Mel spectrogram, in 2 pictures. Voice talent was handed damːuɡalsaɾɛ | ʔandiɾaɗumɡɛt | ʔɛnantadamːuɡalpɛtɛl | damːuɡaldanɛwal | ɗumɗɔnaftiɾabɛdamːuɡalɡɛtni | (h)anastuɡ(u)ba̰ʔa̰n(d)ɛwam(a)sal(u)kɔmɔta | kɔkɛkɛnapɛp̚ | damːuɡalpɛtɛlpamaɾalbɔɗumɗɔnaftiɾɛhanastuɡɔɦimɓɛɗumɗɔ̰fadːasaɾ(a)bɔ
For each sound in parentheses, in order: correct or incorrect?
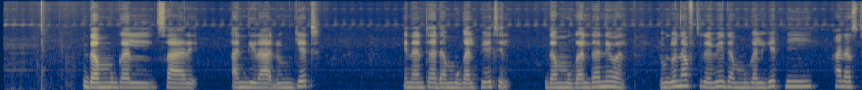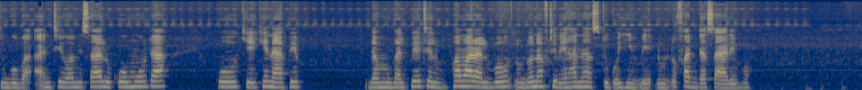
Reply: correct, incorrect, incorrect, incorrect, correct, incorrect

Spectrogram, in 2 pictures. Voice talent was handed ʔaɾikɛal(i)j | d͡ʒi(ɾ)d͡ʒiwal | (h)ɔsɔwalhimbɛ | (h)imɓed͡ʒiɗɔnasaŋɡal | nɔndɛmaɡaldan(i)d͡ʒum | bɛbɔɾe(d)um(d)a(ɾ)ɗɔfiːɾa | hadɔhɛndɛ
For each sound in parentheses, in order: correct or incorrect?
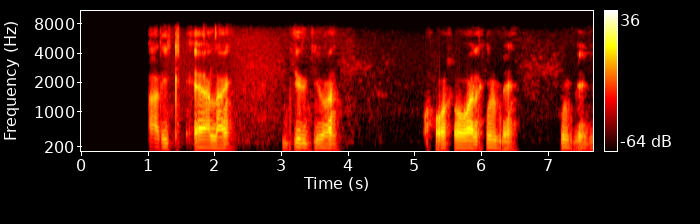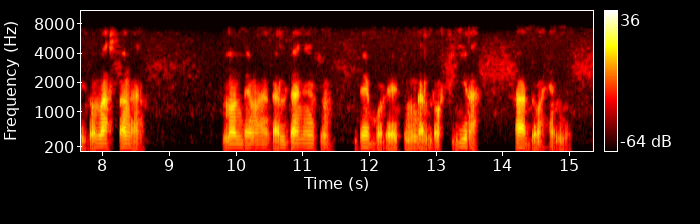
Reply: incorrect, correct, correct, correct, incorrect, incorrect, incorrect, incorrect

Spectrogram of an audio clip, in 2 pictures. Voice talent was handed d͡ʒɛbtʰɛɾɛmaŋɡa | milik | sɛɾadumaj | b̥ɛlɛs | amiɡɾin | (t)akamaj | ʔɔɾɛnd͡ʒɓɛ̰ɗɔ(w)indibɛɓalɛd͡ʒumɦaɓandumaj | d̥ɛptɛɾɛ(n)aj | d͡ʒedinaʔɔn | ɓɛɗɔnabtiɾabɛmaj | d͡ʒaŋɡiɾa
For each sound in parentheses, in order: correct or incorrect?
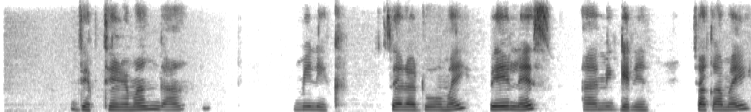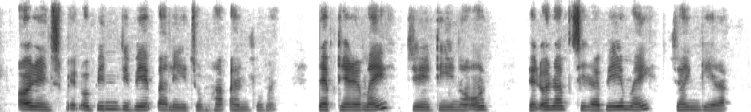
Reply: incorrect, incorrect, incorrect

